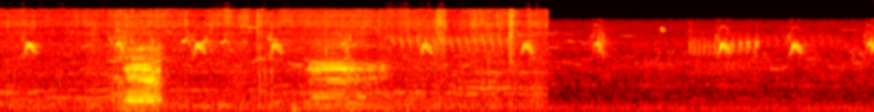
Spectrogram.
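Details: Village cattle crossing a housing estate in search of grass and water; a short loud moo followed by a longer lower one, with bird chirps and background noise continuing afterward.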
